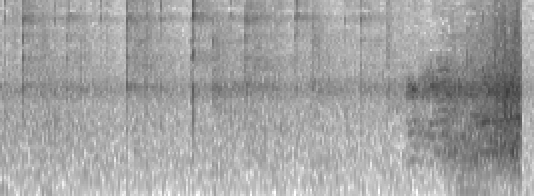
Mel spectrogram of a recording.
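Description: Table tennis ball clicking off bats and table in a string of sharp, irregular hits during a rally. About three seconds in, a loud burst of shouting and cheering rises and cuts off suddenly.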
